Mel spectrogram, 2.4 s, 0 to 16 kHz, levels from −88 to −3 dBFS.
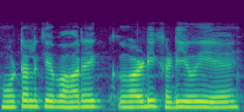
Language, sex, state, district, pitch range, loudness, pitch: Hindi, male, Uttar Pradesh, Shamli, 180-190 Hz, -15 LUFS, 180 Hz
